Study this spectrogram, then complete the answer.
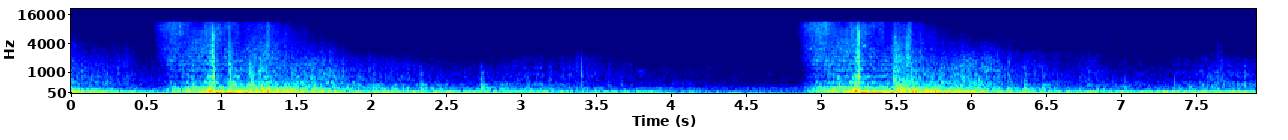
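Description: A Confringo blasting spell from Hogwarts Legacy goes off as two heavy, rumbling explosions, each a loud burst followed by a booming decay, the second landing about four seconds after the first.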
